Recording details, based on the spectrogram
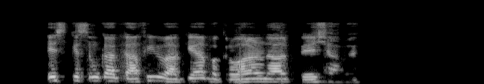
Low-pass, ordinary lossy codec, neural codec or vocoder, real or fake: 7.2 kHz; AAC, 32 kbps; none; real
